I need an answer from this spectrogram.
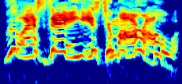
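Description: An actor playing a bratty, loud, syrup-obsessed young man in a comedy radio play, whiny and boastful. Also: extremely high pitch, very animated, slow pace, exaggerated voice. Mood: frantic.

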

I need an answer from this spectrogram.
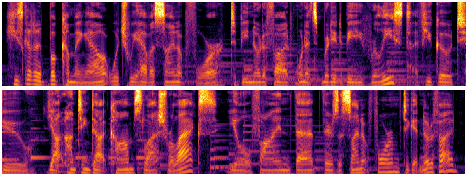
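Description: A man's voice: on the low side, normal speed, hardly any pauses. A man narrating as the host of a show, in a scripted, conversational delivery. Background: soft guitar music.

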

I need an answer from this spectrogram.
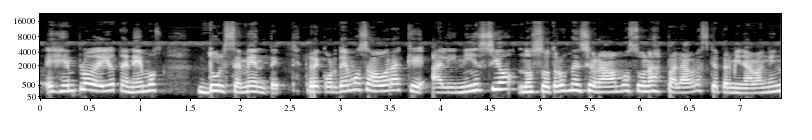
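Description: A Honduran woman teacher giving a recorded grammar lesson, patient, often repeating and restarting phrases as she explains. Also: a little high. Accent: Honduran Spanish.

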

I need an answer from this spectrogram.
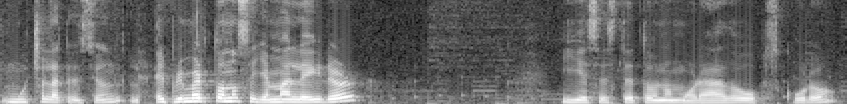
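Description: A woman's voice: medium pitch, darkish tone. Chatty woman vlogging a makeup haul. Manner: chatty, unhurried, drops in English words. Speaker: beauty vlogger. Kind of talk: casual makeup haul vlog.

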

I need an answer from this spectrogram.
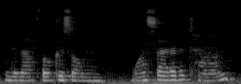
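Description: Young woman beauty vlogger, warm mellow voice, chatty and informal, walks viewers step by step. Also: lowish voice, steady tone, moderate pace. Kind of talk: casual hair tutorial.

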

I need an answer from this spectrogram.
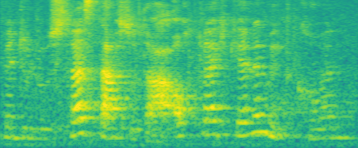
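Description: A woman's voice: mid-range voice, normal speed, background noise, natural voice. A woman voicing a friendly, welcoming young kindergarten teacher, in an echoey room from a distance. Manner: warm, welcoming.

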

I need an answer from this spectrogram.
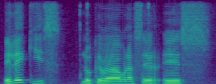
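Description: A man talks through a coding tutorial, pausing to dictate code as he types. His voice sits a little high and comes across smooth and clear. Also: fairly even intonation. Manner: thinks aloud while typing, slow dictation of code. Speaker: programming tutor. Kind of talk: screen-recorded coding tutorial.

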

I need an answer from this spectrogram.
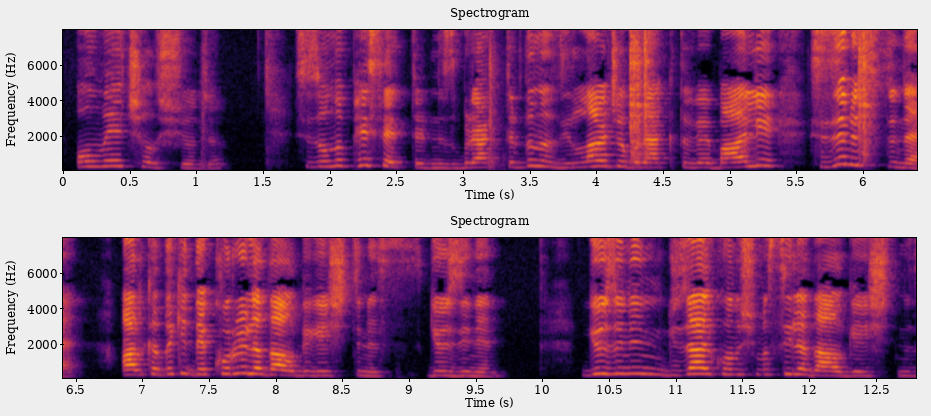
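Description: A woman's voice: sits high, fairly bright tone, slight background noise. A young woman hosting a casual livestream, chatting playfully with viewers and reading the chat aloud into her phone. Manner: playful, chatty, hums and sings nonsense syllables.

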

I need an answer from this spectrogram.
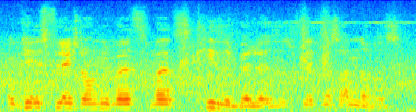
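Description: Fast-talking young man, slightly high voice. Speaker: vlog host. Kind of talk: casual chat, food challenge commentary. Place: outdoor garden table under a wooden gazebo. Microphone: camera mic across the table. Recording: distant mic, noisy outdoor ambience.

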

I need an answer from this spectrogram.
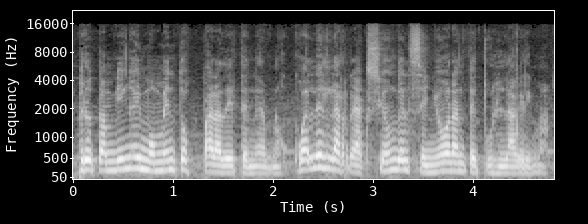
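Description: A woman's voice: mid-range voice, lively intonation, moderate pace, vocal fry, mellow, soft background music. A woman pastor giving a short devotional sermon, earnest and exhorting, repeating her key phrases.

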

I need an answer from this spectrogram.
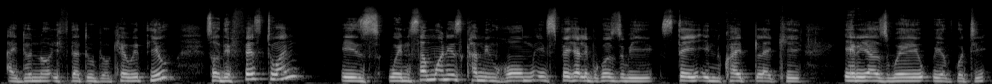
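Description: Measured Zimbabwean man, lapel mic. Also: a little high, mellow. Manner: careful, measured, frequent pauses and restarts. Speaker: interview guest, church member. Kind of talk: casual interview answers. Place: small indoor studio set.

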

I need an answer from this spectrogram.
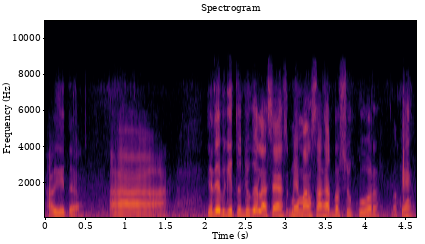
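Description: On a grassy canal-side path, a high-voiced, middle-aged birding vlogger from Sabah talks casually to camera in Malay-accented speech. His delivery is halting and repetitive, full of "ah" and "lah" tags, and outdoor sounds fill the background.

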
